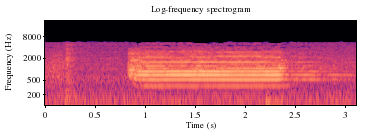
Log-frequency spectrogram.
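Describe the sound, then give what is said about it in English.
A single loud, steady train horn blast lasting about a second and a half, with a rich, buzzing harmonic tone that holds one pitch before cutting off abruptly. No one speaks. “I love trains. I don't know how the sound turns on.”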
